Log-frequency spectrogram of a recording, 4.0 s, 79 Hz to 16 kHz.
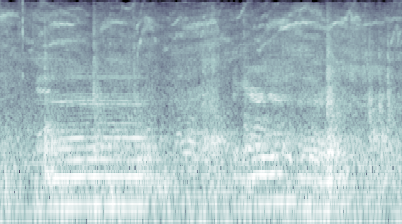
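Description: Electric 1/10-scale RC touring cars' brushless motors whining at a high pitch that rises and falls as the cars pass.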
